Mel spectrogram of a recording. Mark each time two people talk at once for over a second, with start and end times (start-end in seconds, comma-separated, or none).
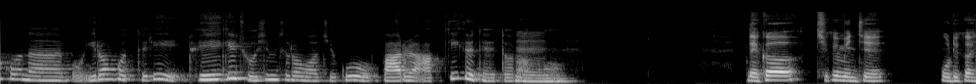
none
